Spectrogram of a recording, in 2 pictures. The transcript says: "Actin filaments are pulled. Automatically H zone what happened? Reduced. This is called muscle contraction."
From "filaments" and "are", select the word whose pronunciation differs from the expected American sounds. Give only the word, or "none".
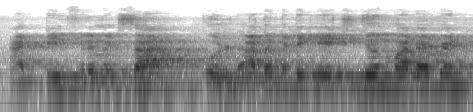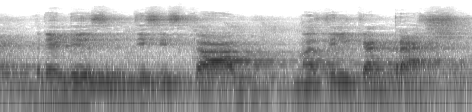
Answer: filaments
